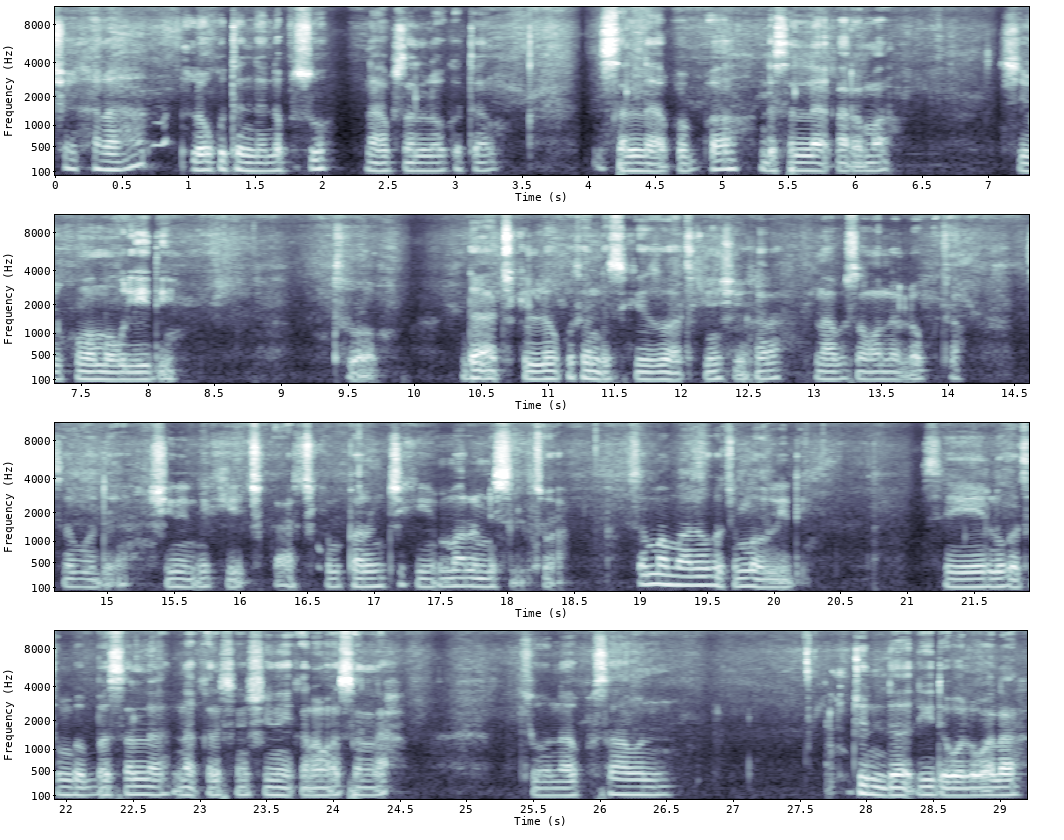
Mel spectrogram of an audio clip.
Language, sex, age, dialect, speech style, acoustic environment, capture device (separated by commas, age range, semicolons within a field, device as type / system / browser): Hausa, male, 25-34, Nigeria - Kano, happy, people talking, mobile / Linux / Chrome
